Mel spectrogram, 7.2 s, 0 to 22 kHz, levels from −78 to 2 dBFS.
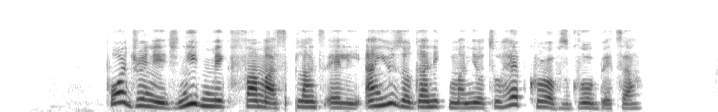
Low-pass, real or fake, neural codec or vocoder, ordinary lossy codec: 7.2 kHz; real; none; AAC, 48 kbps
